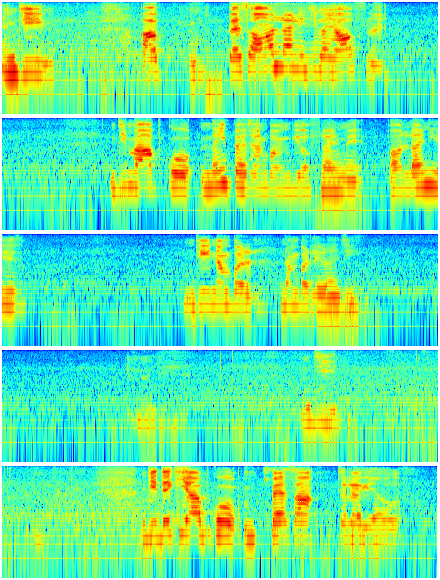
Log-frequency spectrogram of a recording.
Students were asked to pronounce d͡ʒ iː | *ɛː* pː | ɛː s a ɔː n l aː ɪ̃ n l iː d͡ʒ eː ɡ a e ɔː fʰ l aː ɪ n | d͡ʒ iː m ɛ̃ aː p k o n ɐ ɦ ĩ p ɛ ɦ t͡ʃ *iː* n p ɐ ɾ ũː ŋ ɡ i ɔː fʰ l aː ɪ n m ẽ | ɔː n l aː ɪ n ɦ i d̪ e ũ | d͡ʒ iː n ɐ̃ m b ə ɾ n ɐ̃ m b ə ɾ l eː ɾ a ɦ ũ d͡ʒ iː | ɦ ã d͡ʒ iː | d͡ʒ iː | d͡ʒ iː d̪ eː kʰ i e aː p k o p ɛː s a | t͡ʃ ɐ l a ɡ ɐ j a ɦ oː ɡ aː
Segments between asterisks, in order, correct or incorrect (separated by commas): incorrect, incorrect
